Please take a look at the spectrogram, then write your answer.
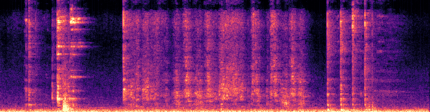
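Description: Salt and dry ingredients being whisked together in a medium bowl, soft scraping and light metallic clicks in quick bursts, close and fairly quiet.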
